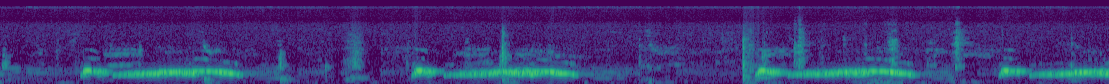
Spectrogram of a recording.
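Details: Albino dove heard in the breeding season: four steady, low, hollow coos, each starting with a brief upward note and lasting over a second, repeated about every three seconds amid faint clicks indoors.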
